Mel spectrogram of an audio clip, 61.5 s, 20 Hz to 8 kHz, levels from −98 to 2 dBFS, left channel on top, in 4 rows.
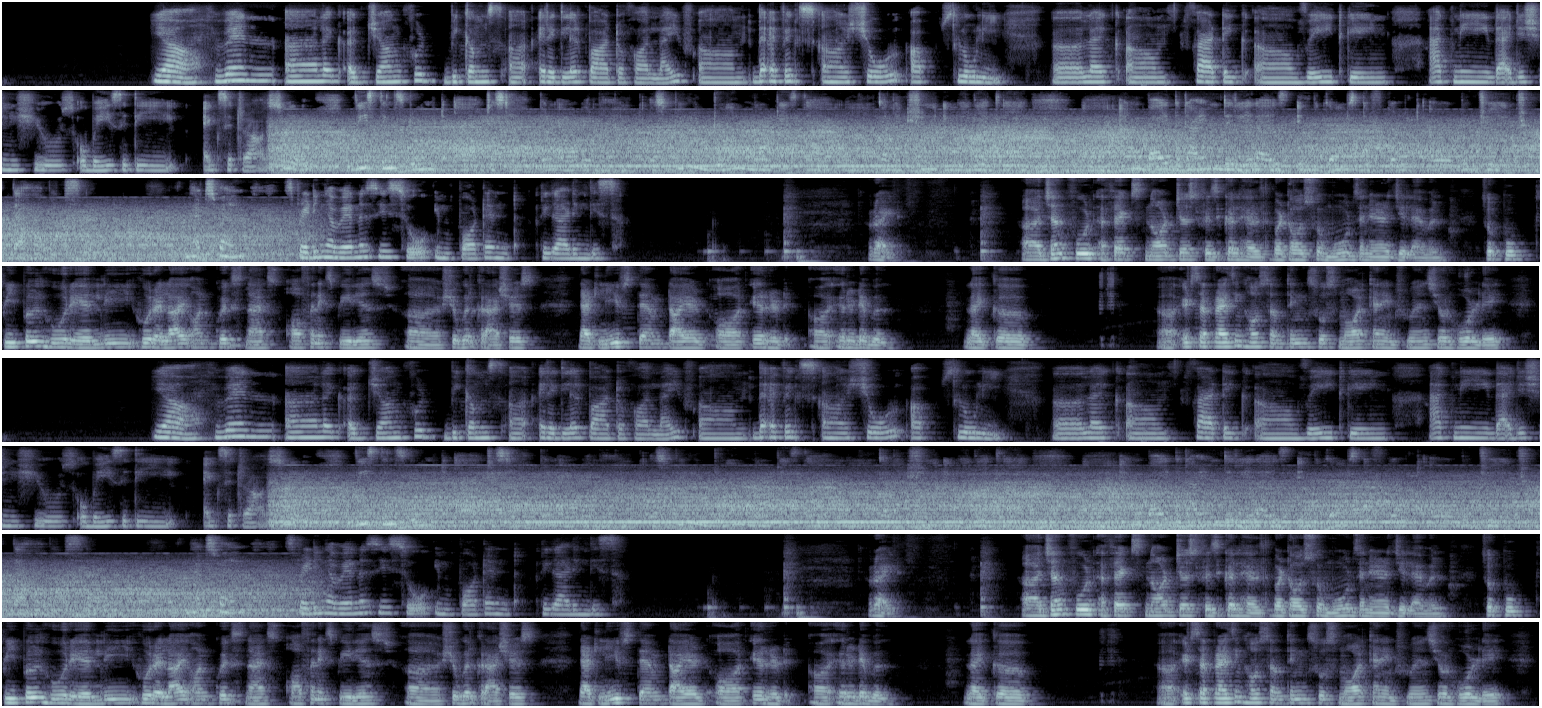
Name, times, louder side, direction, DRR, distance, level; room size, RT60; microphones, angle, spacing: voice 1, 1.5-17.1 17.4-31.6 32.6-35.9 36.2-37.0 48.4-48.5, left 5 dB, 65° left, 0.5 m, -31 dB
sound 1, 18.0-34.0, left 1 dB, 50° left, 1.0 m, -25 dB
voice 2, 39.4-39.7 40.5-40.7 41.0-45.2 45.6-51.4 51.9-55.0 55.8-56.4 57.7-61.2, equal, ahead, 1.5 m, -30 dB
5.7 x 4.4 x 6.2 m
head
